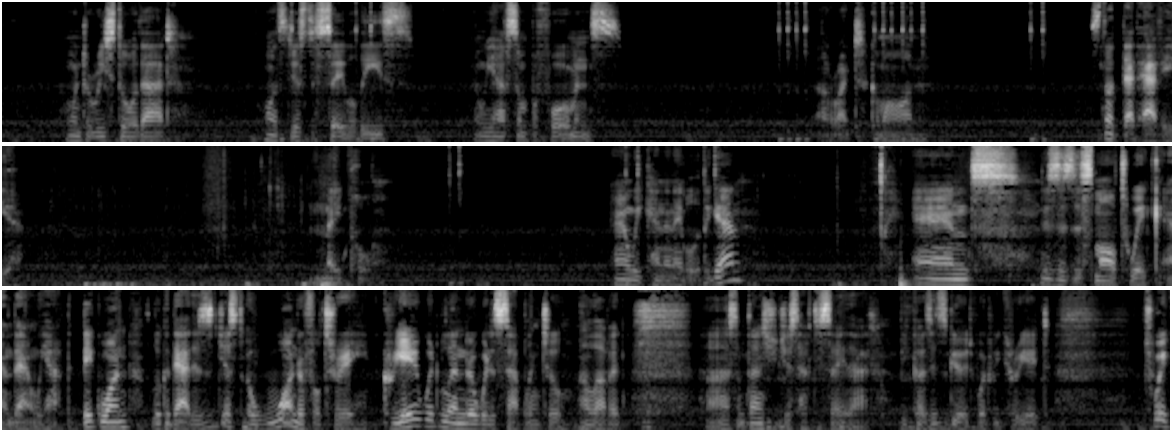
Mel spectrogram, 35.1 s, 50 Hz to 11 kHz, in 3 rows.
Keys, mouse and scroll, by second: 4.9-6.8 drag, 9.4-12.6 drag, 12.7 Left, 12.8 Left, 13.1 Left, 13.3 Left, 20.3-23.6 drag, 24.6-27.6 middle drag, 29.3-29.9 scroll down 2, 29.9-31.6 middle drag, 31.6-32.5 scroll up 5, 32.5-33.9 scroll down 7, 33.9-35.0 scroll up 2.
